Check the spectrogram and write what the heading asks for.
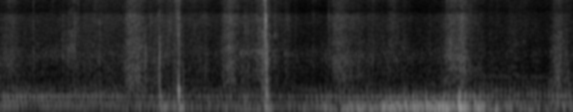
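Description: Footsteps and rustling of avocado leaves brushing against a handheld phone as it is moved through the branches, with a few sharp clicks between one and two seconds in and low handling rumble later on.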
